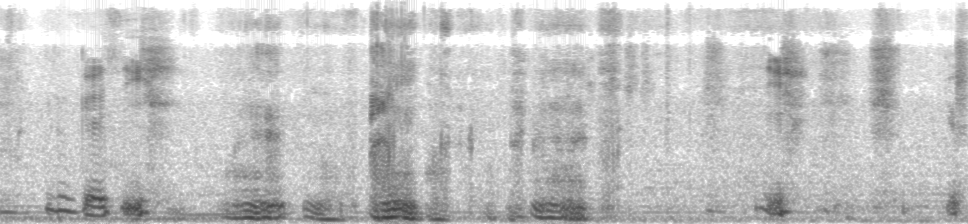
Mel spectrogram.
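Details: English Bulldog lying on his back indoors, making funny pig-like noises: low, rumbling growls and snorts in short bursts, irregularly repeated about every second or two, with people talking and laughing over them.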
